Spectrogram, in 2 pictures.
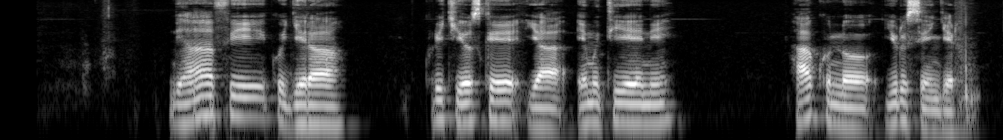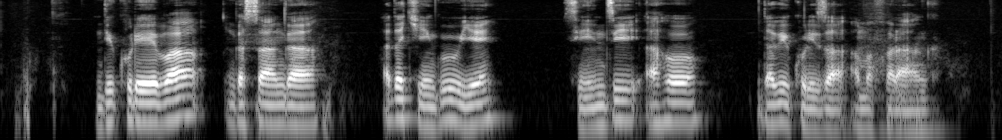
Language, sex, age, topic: Kinyarwanda, male, 36-49, finance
